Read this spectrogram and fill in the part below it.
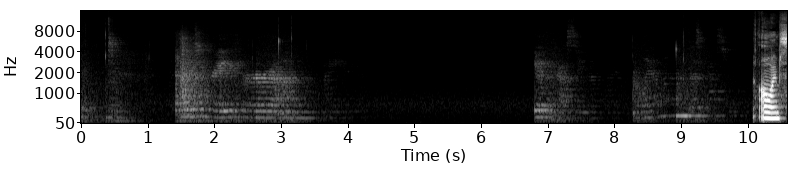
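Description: An elderly woman speaks calmly into a microphone, with pauses, in a room with some echo.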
